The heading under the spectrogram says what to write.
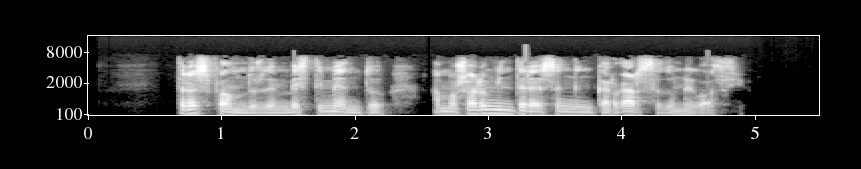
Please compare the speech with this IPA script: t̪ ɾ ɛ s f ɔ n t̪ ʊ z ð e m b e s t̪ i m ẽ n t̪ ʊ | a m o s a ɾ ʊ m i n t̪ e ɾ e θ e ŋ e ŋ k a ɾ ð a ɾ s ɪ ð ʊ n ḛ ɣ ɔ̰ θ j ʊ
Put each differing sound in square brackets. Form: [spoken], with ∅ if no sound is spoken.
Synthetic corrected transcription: t̪ ɾ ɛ s f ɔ n [d̪] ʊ z ð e m b e s t̪ i m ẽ n t̪ ʊ | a m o s a ɾ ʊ [ŋ] i n t̪ e ɾ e [s] e ŋ e ŋ k a ɾ [ɣ] a ɾ s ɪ ð ʊ n ḛ ɣ ɔ̰ θ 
